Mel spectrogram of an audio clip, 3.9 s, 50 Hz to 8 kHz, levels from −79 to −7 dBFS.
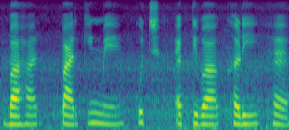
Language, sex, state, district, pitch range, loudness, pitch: Hindi, female, Chandigarh, Chandigarh, 195-210 Hz, -19 LUFS, 200 Hz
